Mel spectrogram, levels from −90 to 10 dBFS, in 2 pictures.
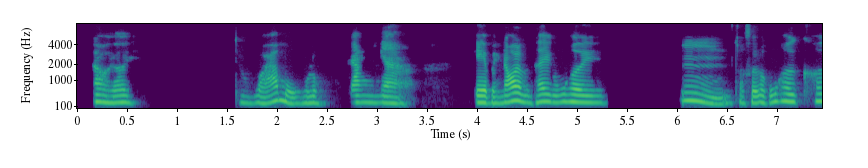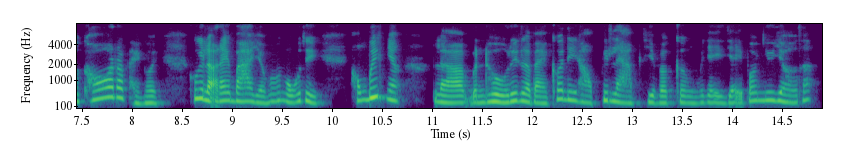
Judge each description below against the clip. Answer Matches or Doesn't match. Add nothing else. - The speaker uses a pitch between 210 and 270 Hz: Doesn't match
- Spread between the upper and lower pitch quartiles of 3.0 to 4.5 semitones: Matches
